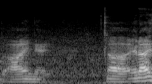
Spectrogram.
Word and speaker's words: init: and most people say init init but i for whatever i i like i think i say i knit because of the iphone and all that stuff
